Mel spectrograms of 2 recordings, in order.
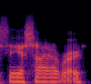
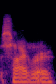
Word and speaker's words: CSIRO: was that there were so many silos at CSIRO, which is horrible because it rhymes.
